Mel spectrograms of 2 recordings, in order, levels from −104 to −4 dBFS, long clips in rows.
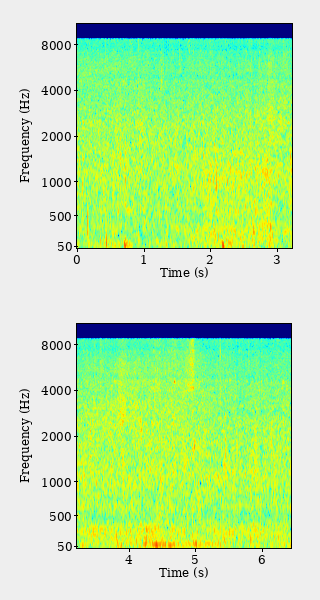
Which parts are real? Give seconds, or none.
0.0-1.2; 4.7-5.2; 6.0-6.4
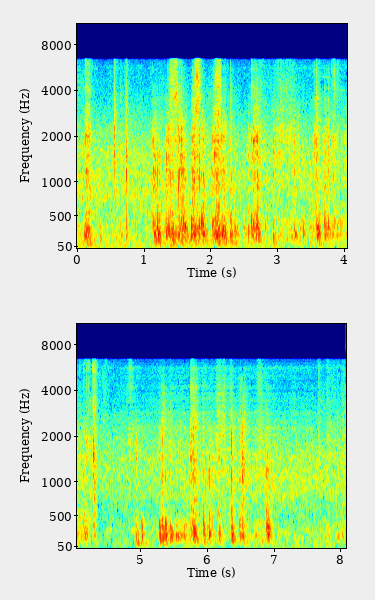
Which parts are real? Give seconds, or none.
0.0-4.7; 7.6-8.1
